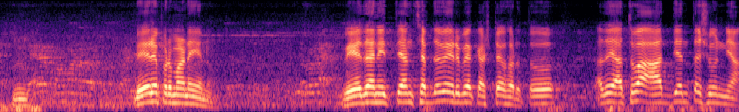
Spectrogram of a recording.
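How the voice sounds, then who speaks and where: A man's voice: on the high side, sharp tone, slight background noise. A man teaching a scripture text in a traditional lecture, reading Sanskrit lines and explaining them, asking and answering his own questions. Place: lecture hall.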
